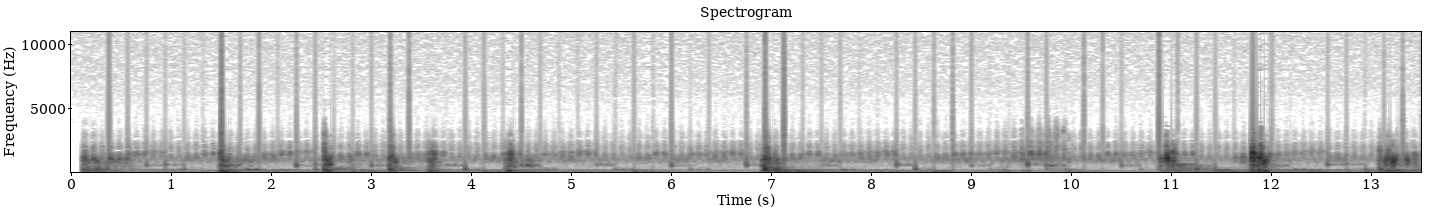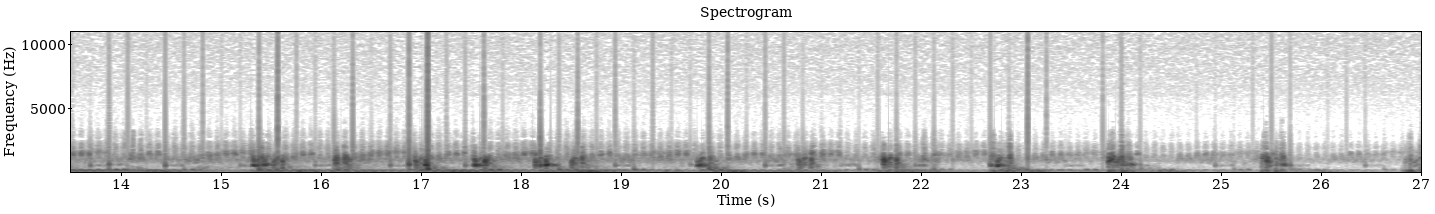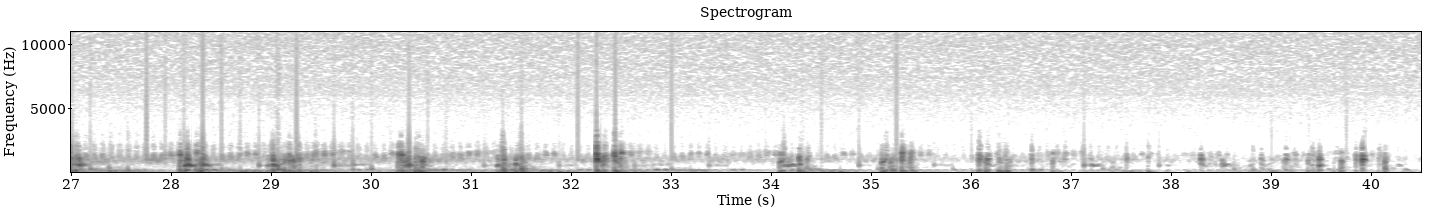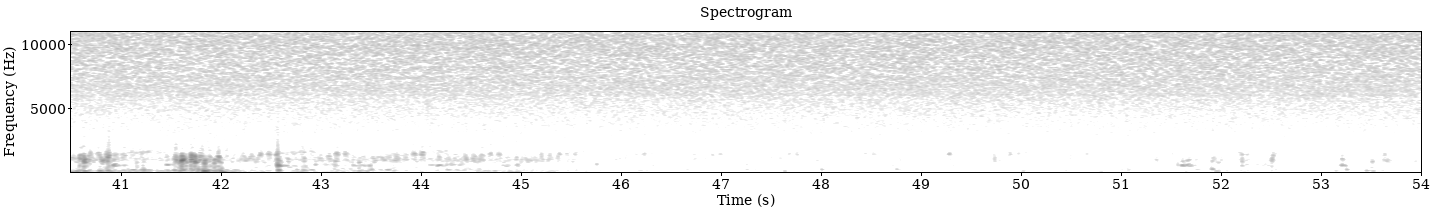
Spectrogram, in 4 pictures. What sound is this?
lowercase minimalism quiet sounds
